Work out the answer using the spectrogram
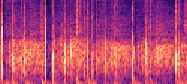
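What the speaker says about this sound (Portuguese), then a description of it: "falecido Manuel Rocha, a quem eu peço desde já um forte aplauso" An audience claps steadily at a folk music event featuring concertina and Cana Verde song, dense broadband applause filling the whole short moment with no talk over it.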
